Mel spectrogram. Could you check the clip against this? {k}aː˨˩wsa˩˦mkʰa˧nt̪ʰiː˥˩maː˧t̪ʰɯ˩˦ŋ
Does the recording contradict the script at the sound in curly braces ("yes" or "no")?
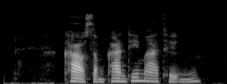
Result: yes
